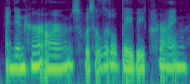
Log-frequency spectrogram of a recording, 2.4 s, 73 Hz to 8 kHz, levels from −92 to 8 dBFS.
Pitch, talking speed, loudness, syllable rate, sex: 190 Hz, 225 wpm, -18 LUFS, 4.9 syllables/s, female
